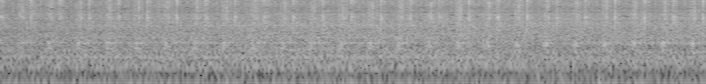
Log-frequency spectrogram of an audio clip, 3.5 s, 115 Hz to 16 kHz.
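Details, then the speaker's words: 2018 Mercedes-Benz A200 W176, 160,000 miles (256,000 km): steady idle with loose, uneven tapping about three per second; variable knock, cause not yet found, no smoke, coolant leak also noted. "okay as you can see there's no smoke or anything bad but that knocking noise is to be variable"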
